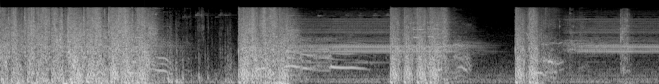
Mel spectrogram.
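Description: A rifle fires loud bursts in an echoing space.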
